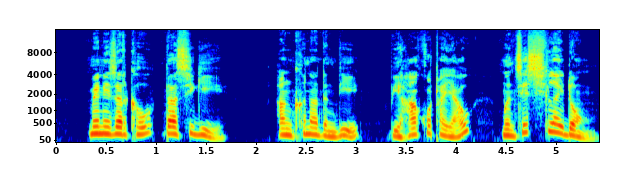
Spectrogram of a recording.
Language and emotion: Bodo, fearful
